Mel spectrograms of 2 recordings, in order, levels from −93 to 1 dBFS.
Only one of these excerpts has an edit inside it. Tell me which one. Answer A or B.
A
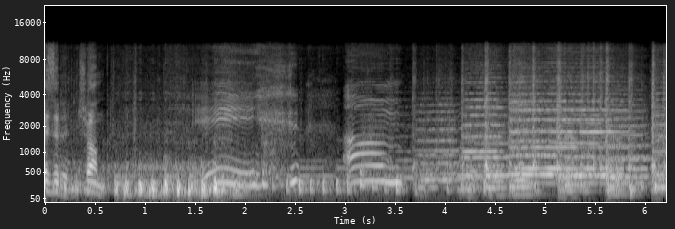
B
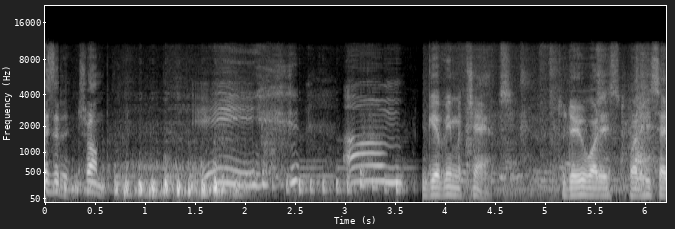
B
